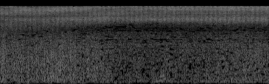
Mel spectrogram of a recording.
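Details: Boosted car, with compressor air fed through a cap during a boost leak test: constant steady high airy hiss from the boost plumbing, suggesting a leak, location unconfirmed.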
